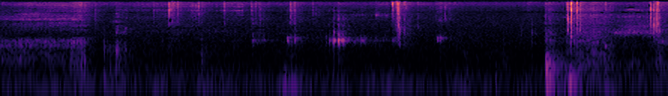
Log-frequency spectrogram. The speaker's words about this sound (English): sipping on this ancient tea. Yeah, I got a nice ancient tea from overseas. pretty nice. From India, actually.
